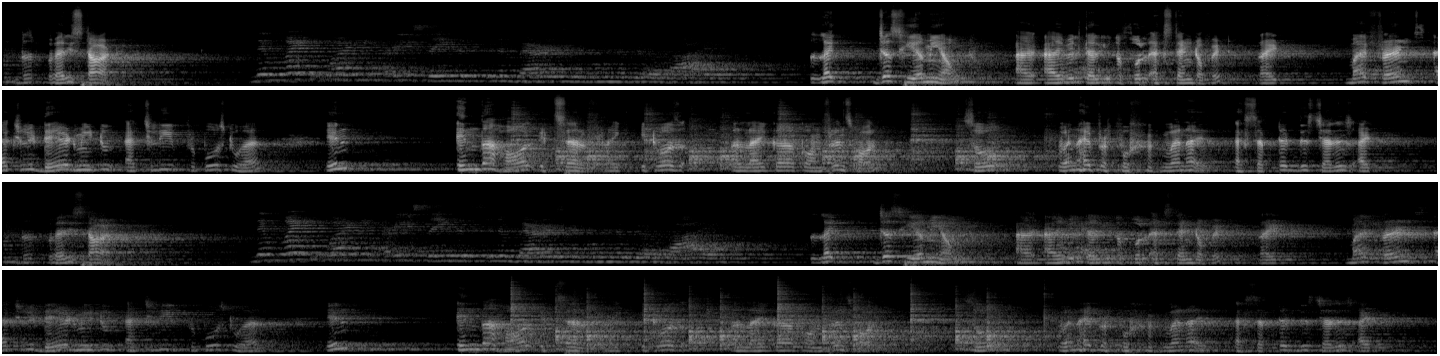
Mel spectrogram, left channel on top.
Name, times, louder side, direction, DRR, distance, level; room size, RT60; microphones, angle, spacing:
voice 1, 0.1-1.1 8.1-8.4 8.7-9.7 10.1-12.2 12.6-12.8 13.4-17.8 18.9-20.5 20.9-21.2 21.6-23.2 23.6-23.7 24.0-24.3 24.9-28.0, left 8 dB, 50° left, 12 dB, 0.3 m, -31 dB
voice 2, 2.3-7.2 10.5-10.9 13.4-13.9 18.0-18.4 23.8-24.3, equal, 15° right, -6 dB, 1.7 m, -46 dB
sound 1, 19.4-20.3 20.8-21.6 22.1-23.0 23.4-24.3 24.8-24.9, right 1 dB, 50° right, 1.9 m, -36 dB
12.0 x 6.0 x 4.3 m, 2.9 s
head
